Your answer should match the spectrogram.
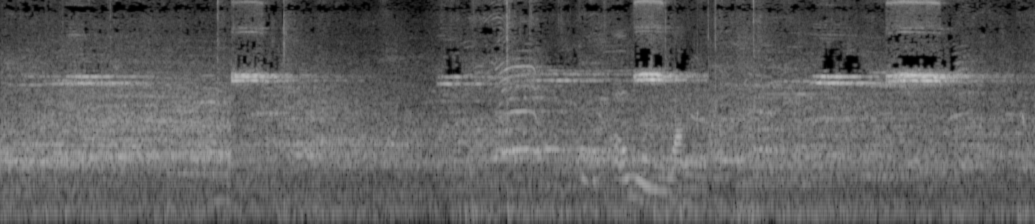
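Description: The busy, echoing din of a convention-hall volleyball tournament: many voices of players and spectators, with volleyballs being struck during play. Several short, high whistle blasts from referees on the courts come through the din.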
